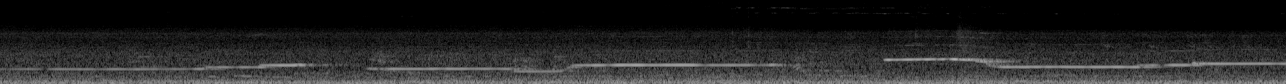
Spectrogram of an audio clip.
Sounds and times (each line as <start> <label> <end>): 0.0 Traffic Sound 12.8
